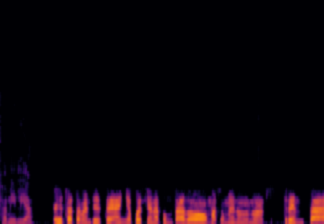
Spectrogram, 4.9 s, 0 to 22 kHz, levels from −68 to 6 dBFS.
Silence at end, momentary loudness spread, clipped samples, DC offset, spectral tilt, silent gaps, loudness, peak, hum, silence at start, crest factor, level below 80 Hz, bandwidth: 0 s; 16 LU; under 0.1%; under 0.1%; -6.5 dB/octave; none; -21 LUFS; -2 dBFS; none; 0.05 s; 20 dB; -66 dBFS; 6.4 kHz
